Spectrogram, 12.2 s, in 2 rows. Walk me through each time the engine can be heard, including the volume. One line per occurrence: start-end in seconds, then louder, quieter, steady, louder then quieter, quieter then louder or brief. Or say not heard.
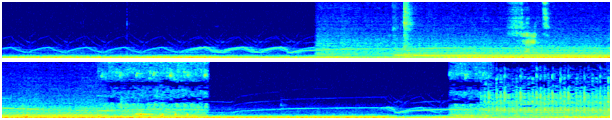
3.1-8.2 steady
10.6-12.1 brief.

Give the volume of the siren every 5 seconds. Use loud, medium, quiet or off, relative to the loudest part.
medium, loud, medium.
